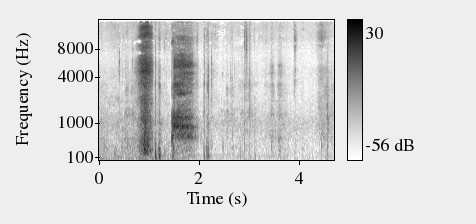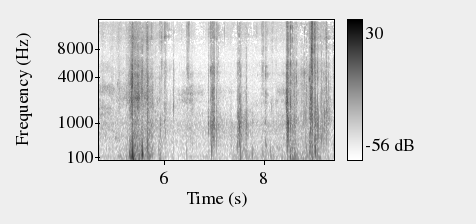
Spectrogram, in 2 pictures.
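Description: Footsteps of a person out on a walk, a faint, uneven series of soft scuffing steps with a few louder crunchy treads standing out.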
